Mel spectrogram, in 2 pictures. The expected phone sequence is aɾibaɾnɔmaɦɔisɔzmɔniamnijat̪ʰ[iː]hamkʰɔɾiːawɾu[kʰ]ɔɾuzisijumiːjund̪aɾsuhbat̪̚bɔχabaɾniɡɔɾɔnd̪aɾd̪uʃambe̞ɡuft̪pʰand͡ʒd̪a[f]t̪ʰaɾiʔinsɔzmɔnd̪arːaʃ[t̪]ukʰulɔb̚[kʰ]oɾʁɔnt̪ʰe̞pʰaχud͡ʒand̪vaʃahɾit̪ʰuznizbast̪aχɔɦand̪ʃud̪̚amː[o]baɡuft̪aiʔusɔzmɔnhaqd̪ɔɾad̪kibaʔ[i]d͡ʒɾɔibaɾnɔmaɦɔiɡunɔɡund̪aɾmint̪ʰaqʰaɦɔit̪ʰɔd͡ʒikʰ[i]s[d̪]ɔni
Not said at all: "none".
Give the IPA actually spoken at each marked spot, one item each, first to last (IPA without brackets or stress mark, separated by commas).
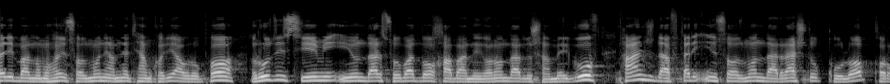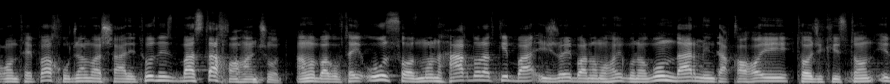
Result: i, pʰ, f, t̪, qʰ, ɔ, i, i, t̪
